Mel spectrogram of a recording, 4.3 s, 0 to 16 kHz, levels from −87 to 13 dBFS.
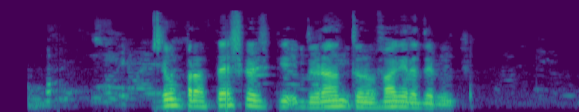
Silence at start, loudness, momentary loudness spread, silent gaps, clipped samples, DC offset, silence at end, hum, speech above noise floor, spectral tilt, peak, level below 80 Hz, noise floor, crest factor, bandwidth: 0.25 s; -16 LUFS; 21 LU; none; under 0.1%; under 0.1%; 0.95 s; none; 45 dB; -6 dB/octave; 0 dBFS; -56 dBFS; -61 dBFS; 18 dB; 11.5 kHz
